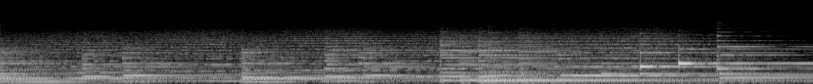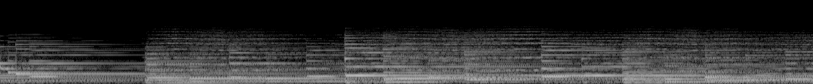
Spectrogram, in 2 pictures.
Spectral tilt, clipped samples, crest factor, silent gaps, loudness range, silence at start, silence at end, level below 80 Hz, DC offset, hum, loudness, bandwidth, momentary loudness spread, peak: -8.5 dB/octave; under 0.1%; 16 dB; none; 6 LU; 0 s; 0 s; -44 dBFS; under 0.1%; none; -24 LUFS; 6.8 kHz; 9 LU; -8 dBFS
